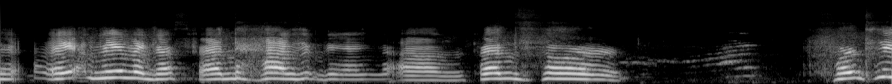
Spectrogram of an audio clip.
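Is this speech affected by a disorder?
Yes: spinal muscular atrophy type 2.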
